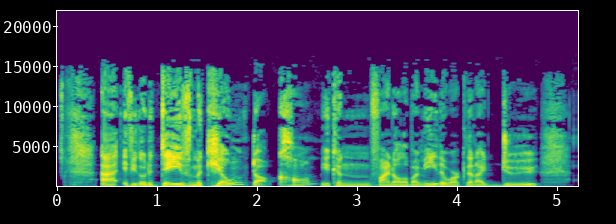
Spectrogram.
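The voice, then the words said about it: Irish accent. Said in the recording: “your spectacular Irish accent”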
